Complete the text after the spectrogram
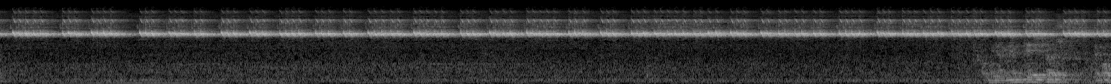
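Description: A house cricket's courtship song: a high, steady chirring made of rapid, even pulses.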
